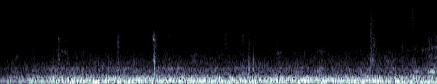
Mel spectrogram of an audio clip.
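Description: Steady low engine and road rumble heard from inside a moving vehicle, with a few faint clicks.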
